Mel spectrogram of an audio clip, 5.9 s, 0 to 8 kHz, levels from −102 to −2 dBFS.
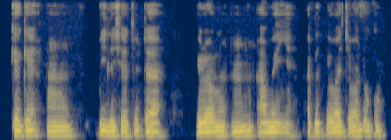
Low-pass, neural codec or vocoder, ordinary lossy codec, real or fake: none; none; none; real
